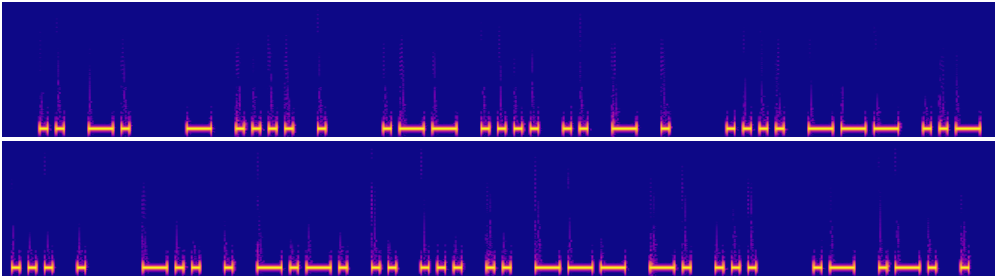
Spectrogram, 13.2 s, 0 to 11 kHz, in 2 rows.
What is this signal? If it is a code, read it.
Morse code, heard as a keyed tone, about 22 wpm, 700 Hz. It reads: IN THE WHITE HOUSE DECISIONS ARE
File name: practice / 22wpm / Sentences with 4-Word Phrases - 22wpm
